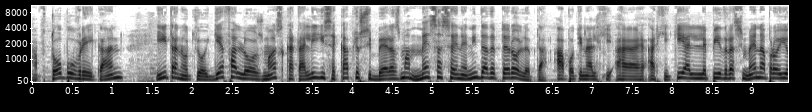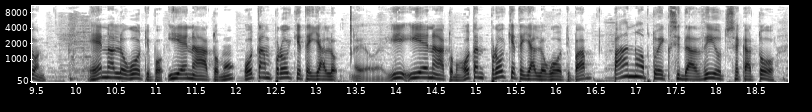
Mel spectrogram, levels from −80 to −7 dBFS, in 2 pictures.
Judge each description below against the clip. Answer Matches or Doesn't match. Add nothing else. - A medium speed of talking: Matches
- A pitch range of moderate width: Doesn't match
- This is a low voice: Doesn't match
